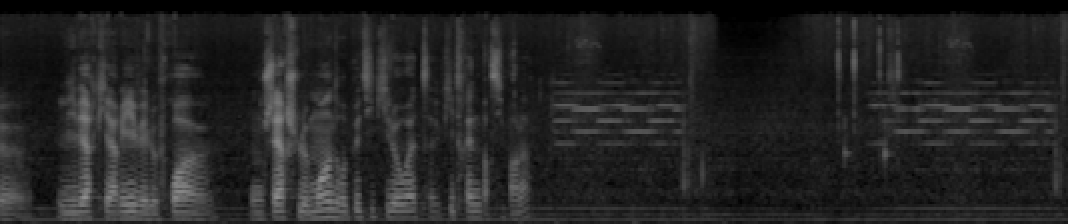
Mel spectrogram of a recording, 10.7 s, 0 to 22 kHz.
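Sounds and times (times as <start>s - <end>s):
speech: 0.0s - 5.4s
low hum: 0.0s - 10.6s
telephone ringing with an electronic melodic tone: 5.5s - 7.0s, 8.7s - 10.6s.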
